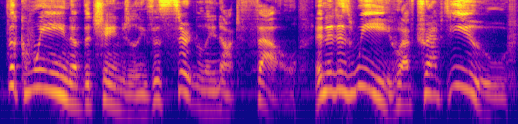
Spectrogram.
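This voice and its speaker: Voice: mid-range voice, huge pitch swings, moderate pace, fairly bright tone, voice pushed up. A reader voicing a vain villainous queen who is haughty and petulant.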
